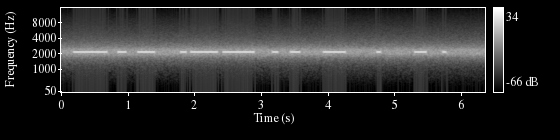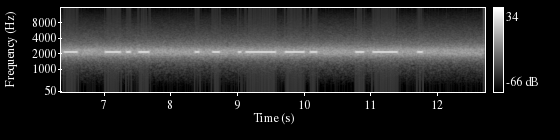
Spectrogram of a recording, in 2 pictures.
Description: Beeps of irregular length, with radio static and a narrow filter. There is no code.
